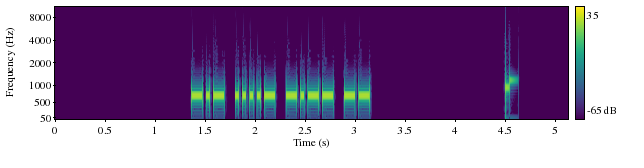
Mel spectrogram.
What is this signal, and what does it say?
Morse code, heard as a keyed tone, about 30 wpm, 700 Hz. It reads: K4YM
